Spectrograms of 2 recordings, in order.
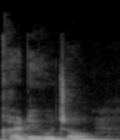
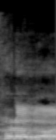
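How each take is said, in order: First: It is said as a gentle suggestion. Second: It is said as a stern command. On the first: It is a friendly suggestion. "But just a friendly suggestion" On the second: It is an order that must be obeyed. "मतलब ऐसा नहीं था कि खड़े हो जाओ, ऐसे नहीं"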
